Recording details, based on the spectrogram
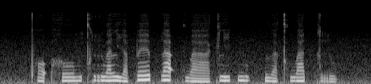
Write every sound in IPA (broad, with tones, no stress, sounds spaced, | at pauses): pʰ ɔ˨˩ ʔ h oː˦˥ m kʰ r u˦˥ a̯ l i˨˩ a̯ p ɛː˥˩ p̚ l a˥˩ ʔ k w aː˩˦ k l i˦˥ t̚ m u˦˥ k̚ ʔ ɯ˨˩ a̯ kʰ w a˦˥ t̚ k r u˨˩ k̚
